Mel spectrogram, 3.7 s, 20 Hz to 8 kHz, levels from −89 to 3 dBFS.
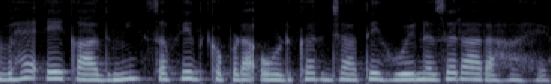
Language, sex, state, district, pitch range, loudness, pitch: Hindi, female, Bihar, Begusarai, 195-215 Hz, -32 LUFS, 200 Hz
